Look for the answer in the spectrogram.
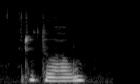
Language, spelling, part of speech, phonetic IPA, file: Polish, rytuał, noun, [rɨˈtuʷaw], LL-Q809 (pol)-rytuał.wav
